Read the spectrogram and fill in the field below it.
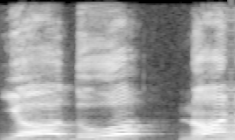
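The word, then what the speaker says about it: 여든: बस मतलब य दो न नीचे आ जाने पर उच्चारण क्या होगा? न होगा।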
